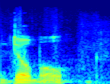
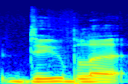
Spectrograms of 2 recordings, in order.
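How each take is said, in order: First: The word is pronounced with an English sound. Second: The word is pronounced with a French sound. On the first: "an English person would say double" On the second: "the French is the, the pronunciation for double entendre"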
